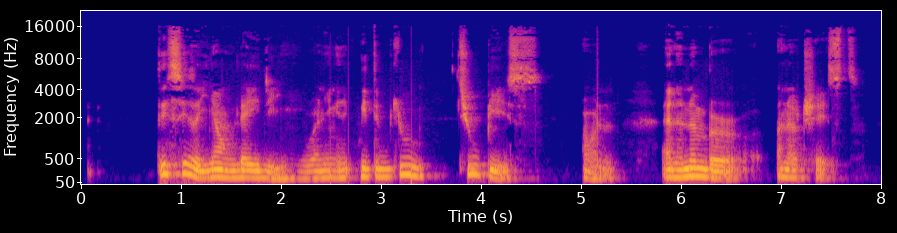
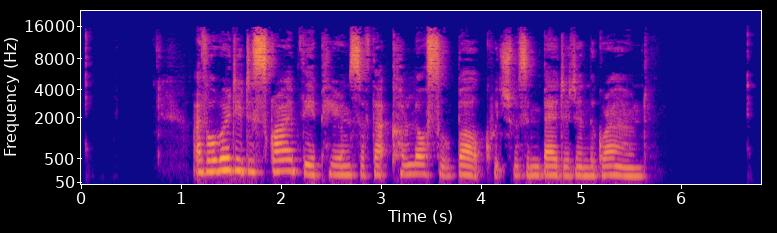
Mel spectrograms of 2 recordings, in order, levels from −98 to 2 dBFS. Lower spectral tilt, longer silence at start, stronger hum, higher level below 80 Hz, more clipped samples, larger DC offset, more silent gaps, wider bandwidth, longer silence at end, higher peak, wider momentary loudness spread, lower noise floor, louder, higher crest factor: first, -5.5 dB/octave vs -3 dB/octave; second, 0.05 s vs 1.15 s; neither; first, -58 dBFS vs -70 dBFS; neither; neither; neither; about the same, 16 kHz vs 16 kHz; second, 0.25 s vs 1.15 s; second, -4 dBFS vs 0 dBFS; about the same, 13 LU vs 15 LU; second, -84 dBFS vs under -90 dBFS; about the same, -21 LUFS vs -23 LUFS; second, 18 dB vs 26 dB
